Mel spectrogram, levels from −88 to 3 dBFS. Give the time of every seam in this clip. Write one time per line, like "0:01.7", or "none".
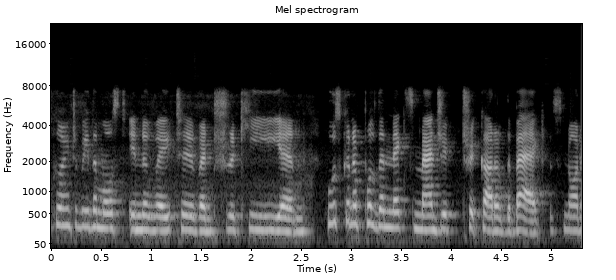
none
